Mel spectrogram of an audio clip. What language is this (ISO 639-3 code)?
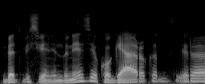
lit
